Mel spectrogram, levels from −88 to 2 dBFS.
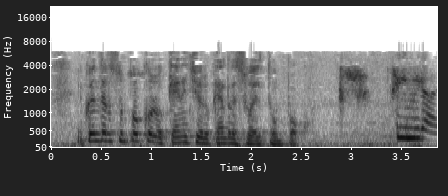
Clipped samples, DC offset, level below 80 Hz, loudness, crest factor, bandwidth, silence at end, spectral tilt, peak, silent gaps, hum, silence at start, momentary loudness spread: under 0.1%; 2%; -28 dBFS; -13 LUFS; 12 dB; 6 kHz; 0 s; -6 dB/octave; 0 dBFS; none; none; 0 s; 8 LU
